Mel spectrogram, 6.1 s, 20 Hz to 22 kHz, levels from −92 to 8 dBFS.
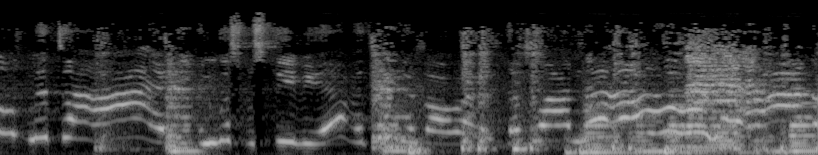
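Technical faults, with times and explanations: Throughout: noise suppressor applied to music or sounds. A suppressor built for speech stays active on non-speech material. It treats steady tones and fading tails as noise and pulls them down. The level swings by around 10 dB, so the sound pumps and thins while sharp onsets pass.
1.08–1.23 s, 2.59–2.84 s, 3.51–4.05 s: sound cut by the noise suppressor. Each span sinks below its surroundings, by about 9 dB in the first and about 17 dB in the other two. The suppressor judges held or fading sound as noise, so it drops or decays early.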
